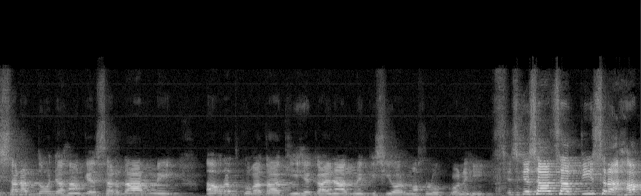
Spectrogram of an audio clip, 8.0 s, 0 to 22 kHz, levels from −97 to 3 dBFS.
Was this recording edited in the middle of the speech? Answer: yes; 1 cut; at 6.5 s

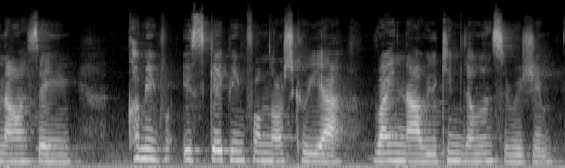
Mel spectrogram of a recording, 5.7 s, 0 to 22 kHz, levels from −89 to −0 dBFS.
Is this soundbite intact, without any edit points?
yes; 0 cuts

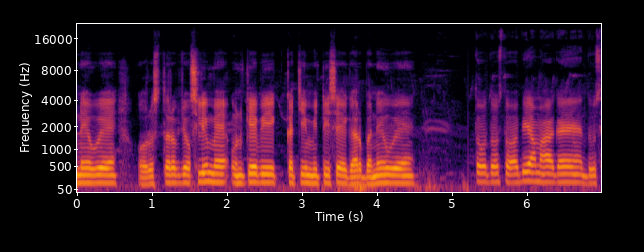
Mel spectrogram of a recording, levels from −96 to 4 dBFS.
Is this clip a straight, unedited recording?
yes; 0 cuts

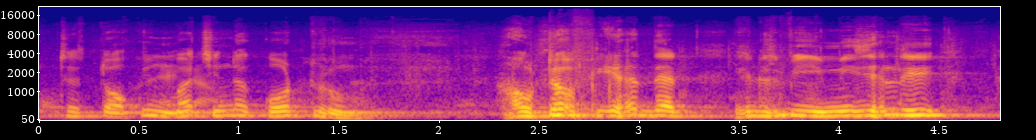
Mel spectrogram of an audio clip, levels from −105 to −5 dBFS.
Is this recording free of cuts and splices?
yes; 0 cuts

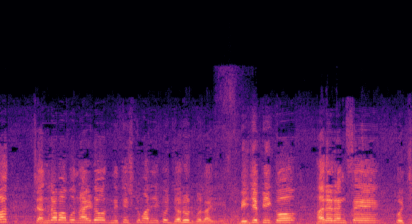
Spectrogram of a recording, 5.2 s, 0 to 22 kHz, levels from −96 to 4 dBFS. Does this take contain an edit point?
yes; 1 cut; at 2.8 s

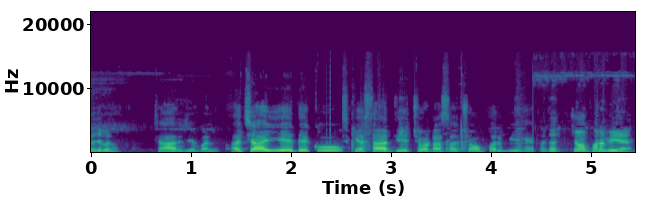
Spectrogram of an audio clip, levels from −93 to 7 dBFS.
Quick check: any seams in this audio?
yes; 3 cuts; at 1.3 s, 2.6 s, 4.4 s

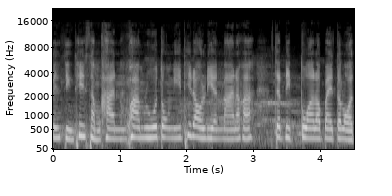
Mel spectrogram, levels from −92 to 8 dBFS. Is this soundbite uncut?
no; 1 cut; at 1.1 s

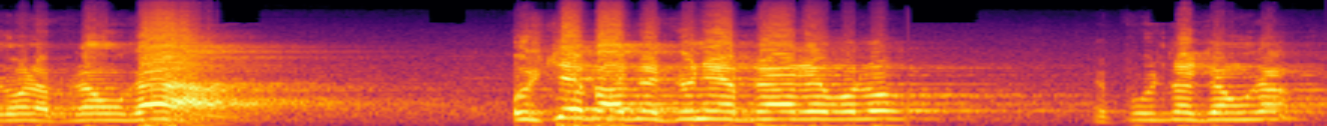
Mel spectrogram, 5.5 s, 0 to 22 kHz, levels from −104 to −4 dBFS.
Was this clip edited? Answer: no; 0 cuts

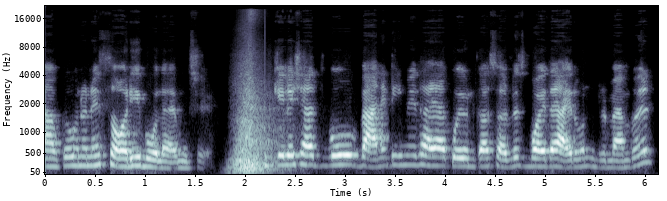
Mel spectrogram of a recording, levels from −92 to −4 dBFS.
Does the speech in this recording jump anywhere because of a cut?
yes; 1 cut; at 2.2 s

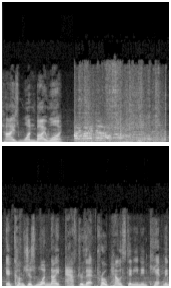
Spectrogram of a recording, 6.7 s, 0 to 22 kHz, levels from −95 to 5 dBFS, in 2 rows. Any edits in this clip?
yes; 1 cut; at 1.4 s

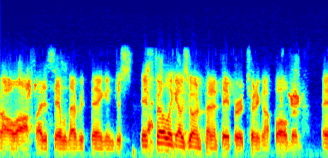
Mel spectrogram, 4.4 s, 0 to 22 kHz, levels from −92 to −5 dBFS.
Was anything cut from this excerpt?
yes; 1 cut; at 1.7 s

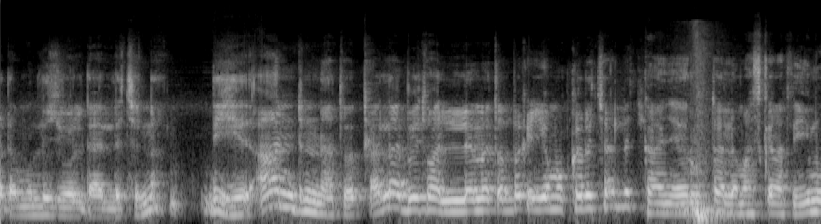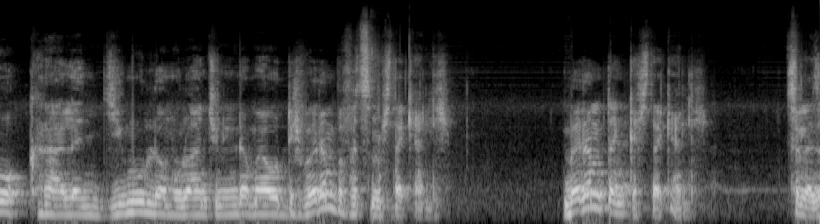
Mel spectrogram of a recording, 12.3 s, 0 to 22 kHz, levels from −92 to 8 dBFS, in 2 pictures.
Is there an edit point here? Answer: yes; 1 cut; at 4.8 s

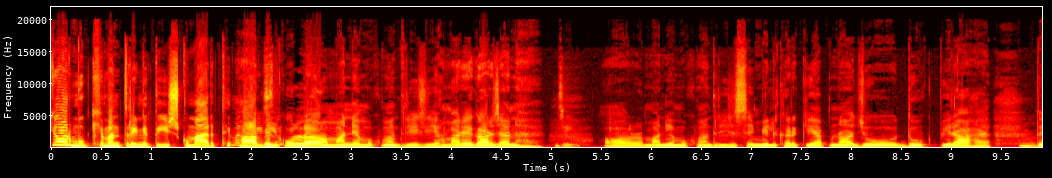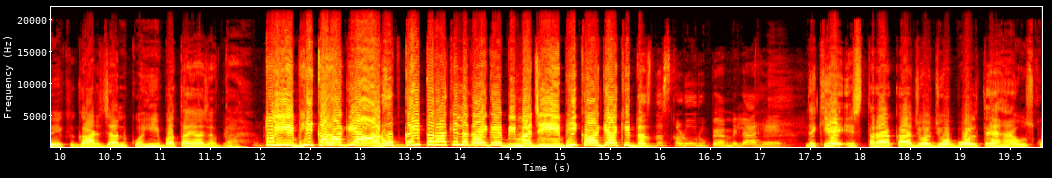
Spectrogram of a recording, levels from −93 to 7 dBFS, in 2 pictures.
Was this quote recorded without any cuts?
no; 2 cuts; at 1.7 s, 12.0 s

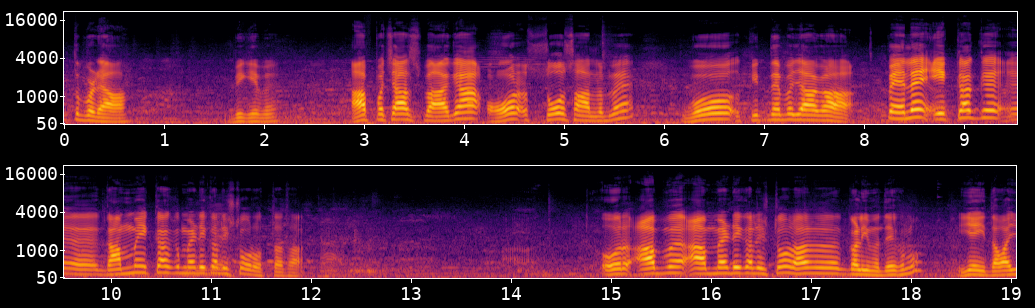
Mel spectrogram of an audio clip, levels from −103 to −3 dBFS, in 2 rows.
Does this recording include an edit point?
yes; 1 cut; at 8.2 s

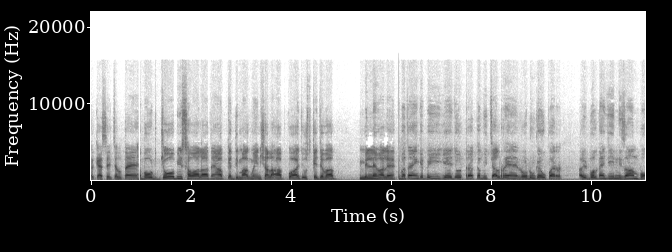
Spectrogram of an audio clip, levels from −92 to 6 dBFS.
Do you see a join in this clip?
yes; 2 cuts; at 1.0 s, 6.2 s

